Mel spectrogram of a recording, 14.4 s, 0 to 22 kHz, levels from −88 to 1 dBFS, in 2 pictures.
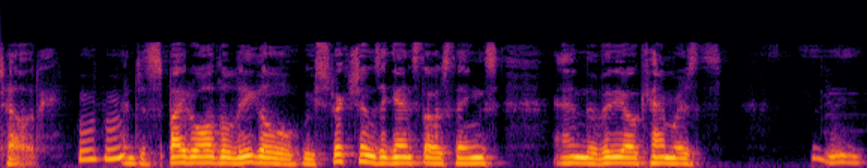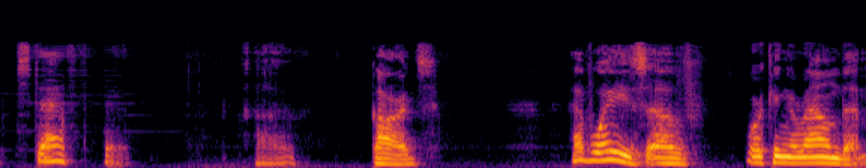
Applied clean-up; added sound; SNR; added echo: neural mask model DeepFilterNet 3.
